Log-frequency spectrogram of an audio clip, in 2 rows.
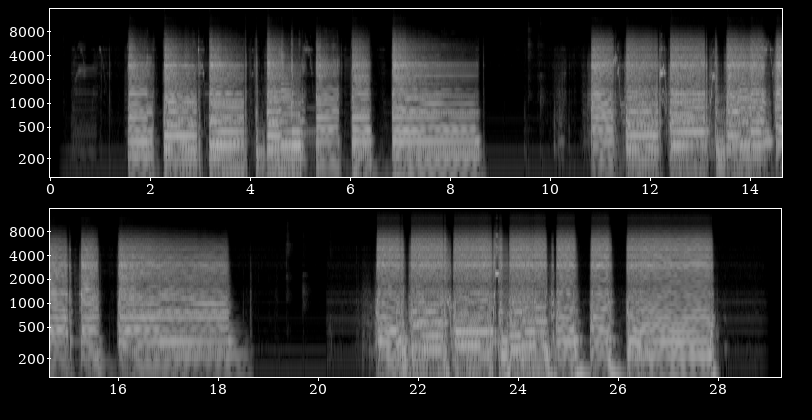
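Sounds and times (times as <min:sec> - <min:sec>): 
electric guitar through distortion and drive pedals: 0:00.4 - 0:08.7, 0:09.5 - 0:18.8, 0:20.2 - 0:28.4.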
